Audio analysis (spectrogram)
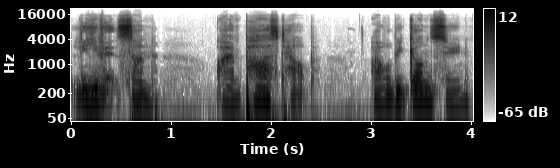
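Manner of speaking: faint, whispered dying voice; weak voice. Acted. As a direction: barely get the words out. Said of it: "his voice was still weak".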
